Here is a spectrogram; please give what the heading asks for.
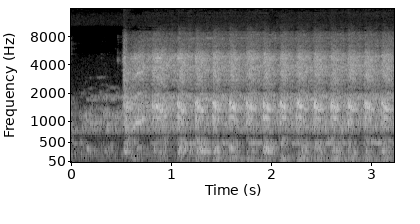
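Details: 1996/1997 Nissan Altima with crank-no-start after a fill-up. The starter cranks steadily at about three beats a second but never catches. Spark is present from the igniter and the distributor cap is new, so the fault was traced to a bad distributor rotor.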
